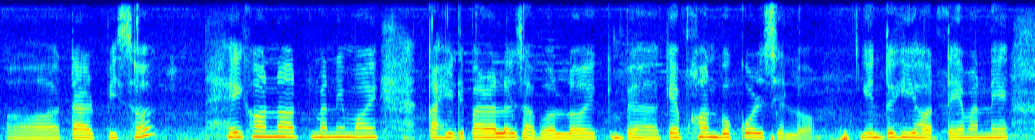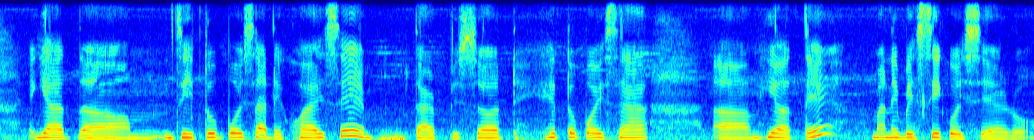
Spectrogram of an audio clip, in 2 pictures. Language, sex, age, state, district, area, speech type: Assamese, female, 18-30, Assam, Nalbari, rural, spontaneous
